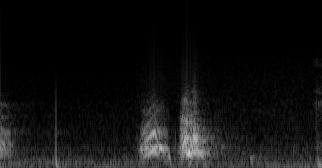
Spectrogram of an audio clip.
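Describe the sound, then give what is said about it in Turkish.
Dogs barking: two short, loud barks in quick succession break an otherwise quiet stretch. “Niye havlıyor bunlar? Nereye gidiyor köpekler?”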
